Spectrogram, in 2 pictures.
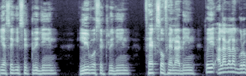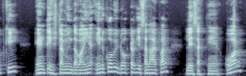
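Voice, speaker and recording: A man, a doctor calmly explaining a health topic step by step in an online video. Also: mid-range voice. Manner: calm, steady explaining, repeats key points.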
